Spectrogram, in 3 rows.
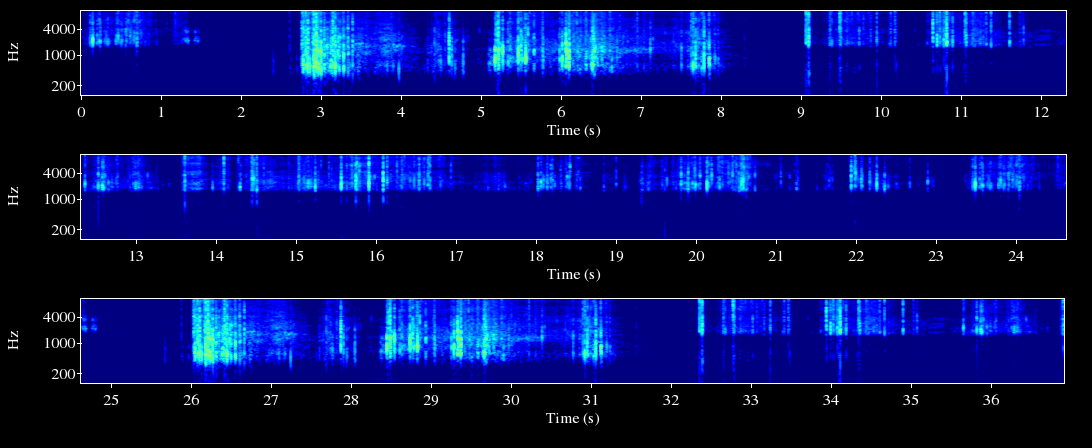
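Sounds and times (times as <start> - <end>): ice crackling and crunching: 2.6 - 8.4, 25.9 - 31.7.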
